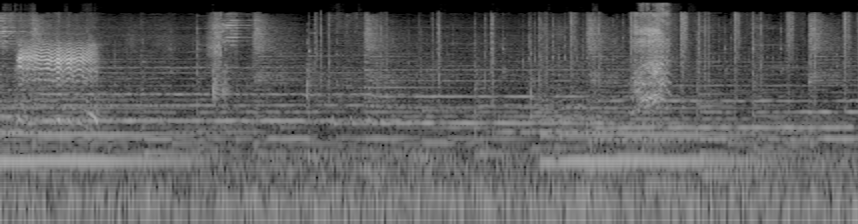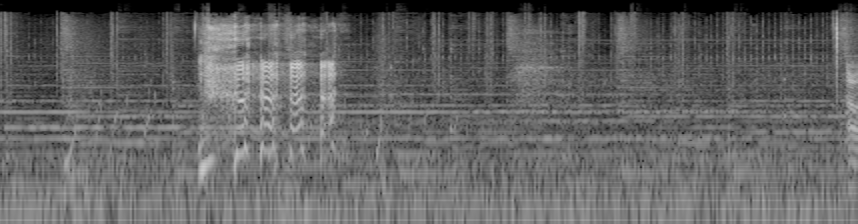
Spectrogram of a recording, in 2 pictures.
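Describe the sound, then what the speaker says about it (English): Sheep mount bleating in Final Fantasy XIV, with a burst of wavering bleats near the middle over quiet game music and ambience, plus a few softer calls elsewhere. "The sheep mount, so cute."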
